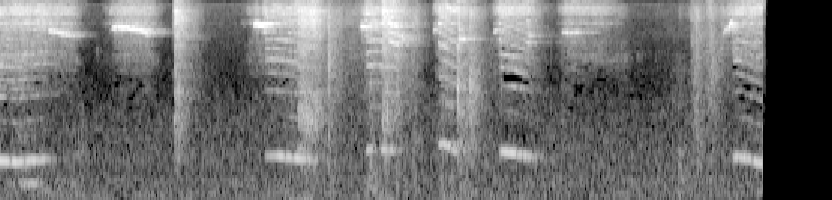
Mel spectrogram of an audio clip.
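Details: Ranmaru the Shiba Inu whining from behind a fence at visitors during a meeting; a series of brief, high, falling whistle-like whimpers comes roughly every second, with light shuffling noises in a quiet room.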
